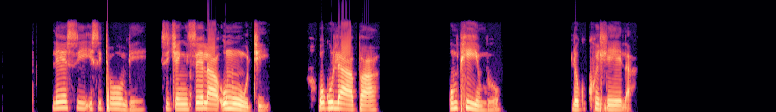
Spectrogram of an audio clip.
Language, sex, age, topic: North Ndebele, male, 18-24, health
